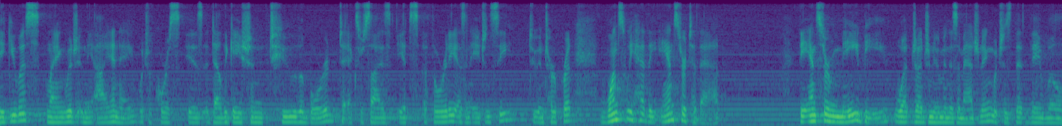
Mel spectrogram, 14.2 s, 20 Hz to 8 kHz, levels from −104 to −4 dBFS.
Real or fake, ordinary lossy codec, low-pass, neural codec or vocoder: real; Opus, 64 kbps; 7.2 kHz; none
